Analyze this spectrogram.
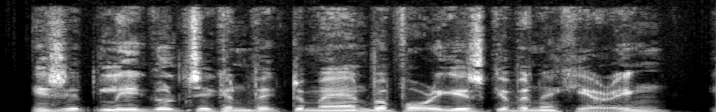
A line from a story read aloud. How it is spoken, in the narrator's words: he asked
